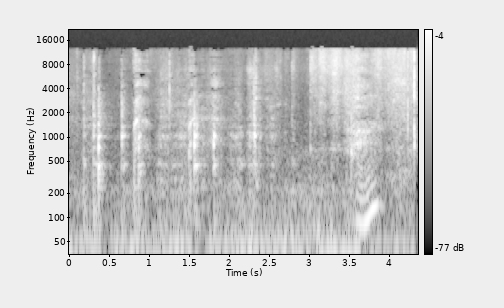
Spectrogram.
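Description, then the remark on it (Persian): A small wooden box lid scrapes and creaks open, followed by three papers inside rustling and shuffling in quick, irregular bursts of dry rubbing. “حال می توانی در جعبه را بکشایی؟”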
